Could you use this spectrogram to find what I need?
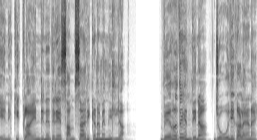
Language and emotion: Malayalam, fearful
